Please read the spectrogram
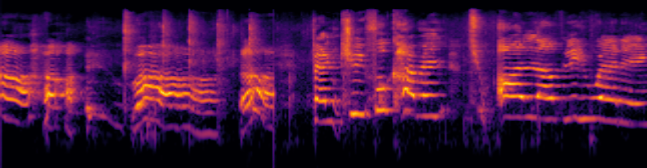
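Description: A young child's high voice vocalizing without words, with bending, sung-sounding notes that become longer held notes in the second half, mixed with a few claps.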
